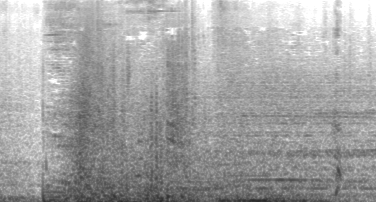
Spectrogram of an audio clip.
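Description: A Bombarda blasting spell in Hogwarts Legacy goes off in a sudden loud burst, followed by a roaring, rumbling swell that lingers for a few seconds before easing off.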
